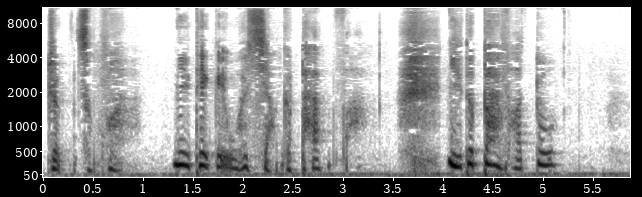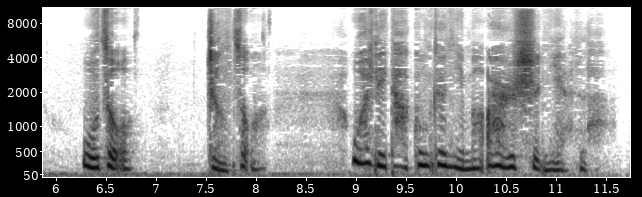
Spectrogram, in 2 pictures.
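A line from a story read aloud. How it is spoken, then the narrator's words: Crying. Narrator (Chinese): 李大公 哭了起来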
